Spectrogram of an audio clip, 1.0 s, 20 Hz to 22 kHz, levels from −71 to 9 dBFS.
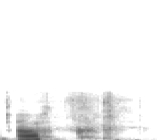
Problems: none marked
